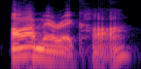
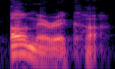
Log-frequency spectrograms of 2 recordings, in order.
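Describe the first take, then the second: First: "America" with open "ah" first and last; full ah vowels. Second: "America" with "uh" first and last; reduced English vowels. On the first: Teacher showing the wrong vowels, "America" with full ahs. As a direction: say "America" as ah-merica-ah, unreduced vowels. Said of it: "are both a rather than ah". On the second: Teacher showing English vowels, "America" with weak uh at both ends. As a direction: say "America" the English way, uh-MER-i-kuh. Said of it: "we say America". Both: Shown as a demonstration.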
